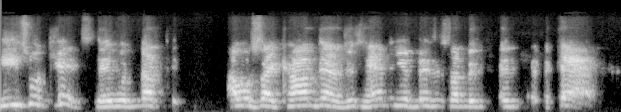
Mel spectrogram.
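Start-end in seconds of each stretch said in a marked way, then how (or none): none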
